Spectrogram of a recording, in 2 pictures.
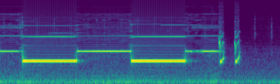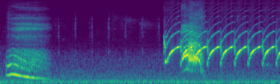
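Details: A lyrebird mimics a car alarm as an alarming wake-up call that costs a woman sleep: steady two-tone electronic blares, a falling swoop, then fast repeated whooping chirps, all strikingly mechanical.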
